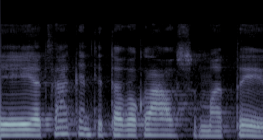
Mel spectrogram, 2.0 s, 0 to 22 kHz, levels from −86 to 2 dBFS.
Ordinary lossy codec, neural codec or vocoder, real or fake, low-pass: MP3, 96 kbps; none; real; 10.8 kHz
